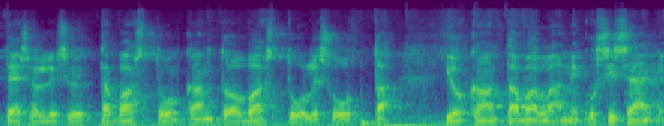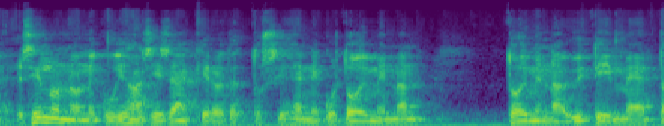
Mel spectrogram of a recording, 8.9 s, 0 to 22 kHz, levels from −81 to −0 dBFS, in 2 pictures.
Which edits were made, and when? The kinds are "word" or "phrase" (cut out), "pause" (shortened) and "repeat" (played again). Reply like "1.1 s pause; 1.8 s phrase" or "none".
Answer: 6.7 s word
